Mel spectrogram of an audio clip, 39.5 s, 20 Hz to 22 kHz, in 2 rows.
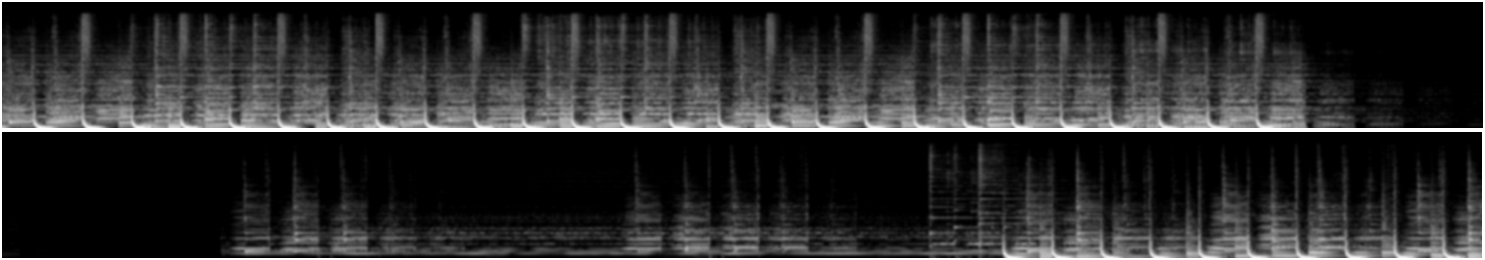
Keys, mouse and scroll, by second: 0.3 click, 3.3-4.8 drag, 6.5 c, 7.1 click, 9.1-11.6 shift+drag, 17.9 c, 19.1-21.4 drag, 23.4-25.6 shift+click, 27.3-27.9 shift+drag, 32.7 ctrl+click, 36.6-37.5 shift+drag.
